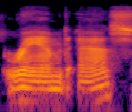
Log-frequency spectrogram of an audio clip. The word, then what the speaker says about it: Ram Dass: It's pronounced rammed ass.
